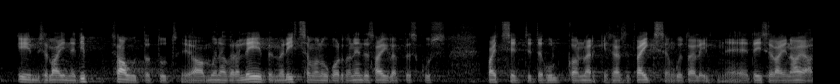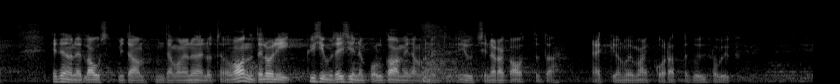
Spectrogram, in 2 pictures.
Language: Estonian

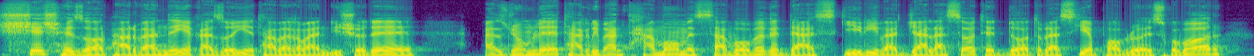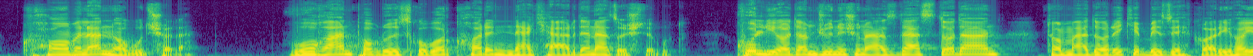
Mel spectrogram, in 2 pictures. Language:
Persian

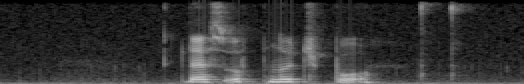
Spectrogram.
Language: Faroese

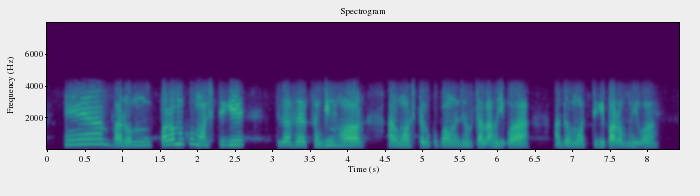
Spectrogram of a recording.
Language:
Santali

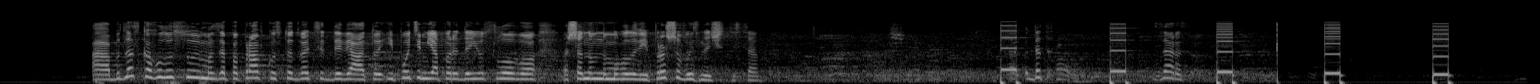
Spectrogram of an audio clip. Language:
Ukrainian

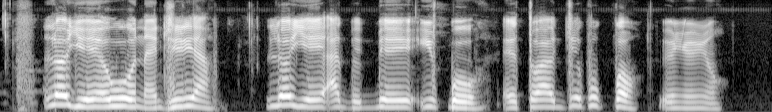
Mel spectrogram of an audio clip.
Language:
Yoruba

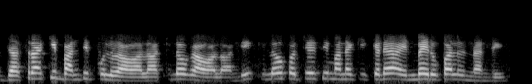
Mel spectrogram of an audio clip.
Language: Telugu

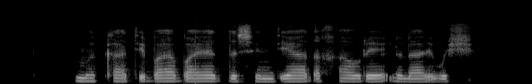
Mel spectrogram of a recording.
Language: Pashto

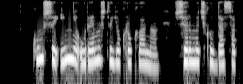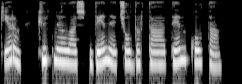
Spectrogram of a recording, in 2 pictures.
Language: Mari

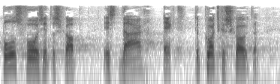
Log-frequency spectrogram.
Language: Dutch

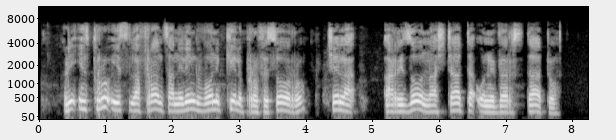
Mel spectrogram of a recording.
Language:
Esperanto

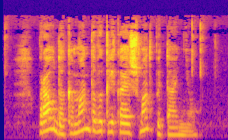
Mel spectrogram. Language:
Belarusian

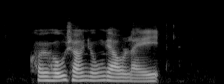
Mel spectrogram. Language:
Cantonese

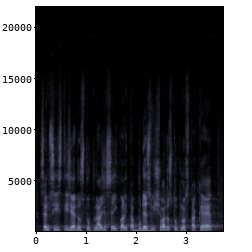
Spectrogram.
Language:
Czech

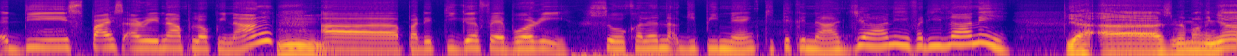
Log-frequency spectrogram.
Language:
Malay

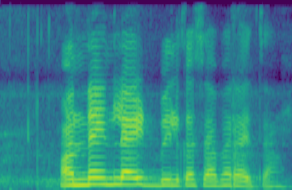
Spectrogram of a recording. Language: Marathi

